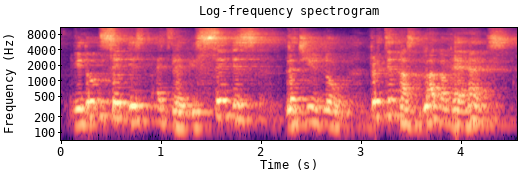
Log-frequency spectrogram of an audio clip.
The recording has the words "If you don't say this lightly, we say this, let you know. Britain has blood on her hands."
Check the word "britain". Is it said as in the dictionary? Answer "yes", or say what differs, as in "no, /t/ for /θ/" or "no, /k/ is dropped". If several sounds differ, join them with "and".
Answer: yes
